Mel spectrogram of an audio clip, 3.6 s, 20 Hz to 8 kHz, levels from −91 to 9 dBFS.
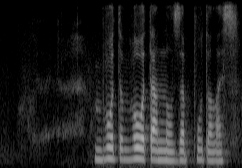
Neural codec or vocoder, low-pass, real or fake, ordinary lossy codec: codec, 16 kHz, 1 kbps, X-Codec, HuBERT features, trained on LibriSpeech; 7.2 kHz; fake; Opus, 16 kbps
